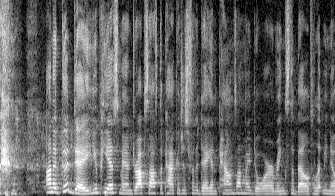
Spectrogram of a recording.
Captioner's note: laughter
